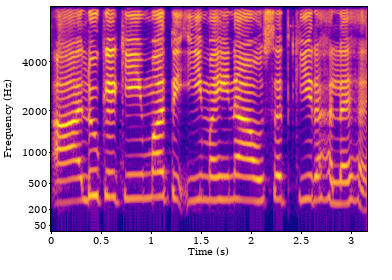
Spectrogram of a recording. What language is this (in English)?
Magahi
